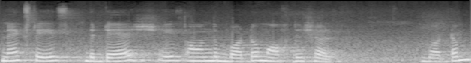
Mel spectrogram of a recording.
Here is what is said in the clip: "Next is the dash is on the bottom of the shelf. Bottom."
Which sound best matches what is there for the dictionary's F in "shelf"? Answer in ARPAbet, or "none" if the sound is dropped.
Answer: P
